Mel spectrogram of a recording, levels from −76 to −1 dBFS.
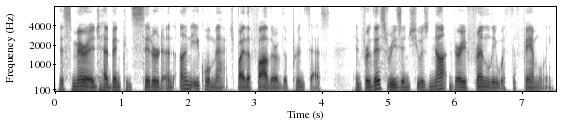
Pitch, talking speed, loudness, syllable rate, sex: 95 Hz, 210 wpm, -20 LUFS, 5.8 syllables/s, male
